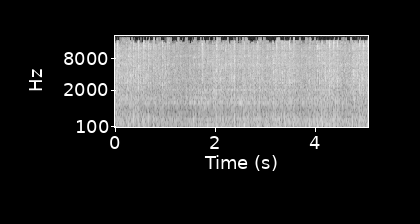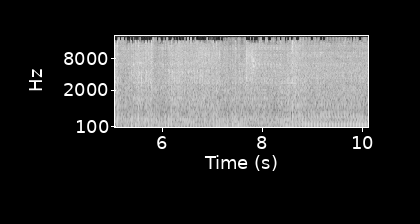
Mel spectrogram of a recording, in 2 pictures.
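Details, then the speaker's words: Craftsman 5 hp wood chipper engine that sat behind a barn 3 years and was jammed, first start after: catches and settles into a fast, even single-cylinder firing beat, no misses or knocks, very smoky. Runs cleanly. "Oh, that was good. I like that. Very cool. Very smoky though."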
